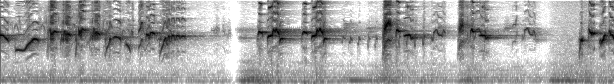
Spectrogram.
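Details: Talkative sooty-headed bulbul calling to wild companions to lure them in: a fast bubbling string of chirps, then several shorter clicky phrases of warbled notes separated by brief pauses.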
